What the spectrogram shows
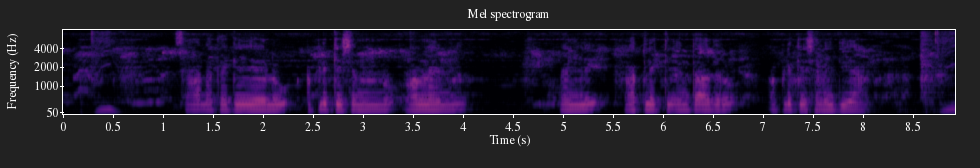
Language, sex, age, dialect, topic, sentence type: Kannada, male, 18-24, Coastal/Dakshin, banking, question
